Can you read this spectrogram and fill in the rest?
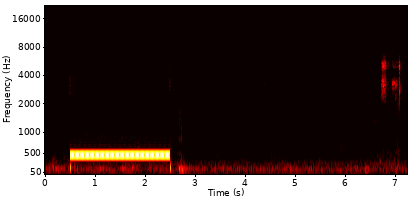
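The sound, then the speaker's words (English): A single steady telephone ring tone sounds loud and clear for about two seconds, then cuts off into a quiet low line hum with a faint, brief high-pitched blip near the end, as a number is dialed on a phone to call someone. “I should have like some sort of music to play in the background as like we wait while I dial a number on my phone.”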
